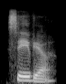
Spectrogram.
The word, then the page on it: saviour: Indian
